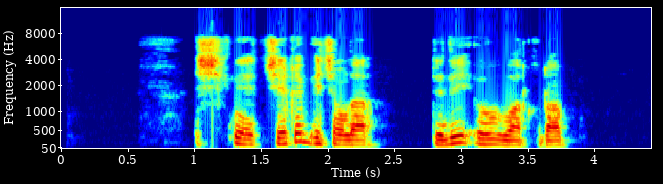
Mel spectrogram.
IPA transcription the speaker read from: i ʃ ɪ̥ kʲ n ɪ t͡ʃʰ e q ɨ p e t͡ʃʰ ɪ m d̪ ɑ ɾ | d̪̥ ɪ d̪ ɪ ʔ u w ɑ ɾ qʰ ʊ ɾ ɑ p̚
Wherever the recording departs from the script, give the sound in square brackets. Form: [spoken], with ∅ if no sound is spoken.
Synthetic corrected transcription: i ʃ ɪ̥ kʲ n ɪ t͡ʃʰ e q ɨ p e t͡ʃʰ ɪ [ŋ] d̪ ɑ ɾ | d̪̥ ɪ d̪ ɪ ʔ u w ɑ ɾ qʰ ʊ ɾ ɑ p̚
